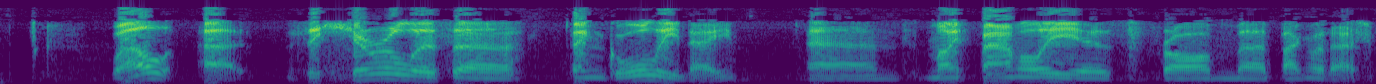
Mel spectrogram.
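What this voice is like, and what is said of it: British accent. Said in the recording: “I think you can probably hear from my accent where I grew up. ... Well, probably in the UK.”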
